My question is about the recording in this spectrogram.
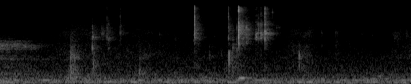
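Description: A stethoscope being handled and readied: a few sharp clicks and rustles from about two seconds in, the loudest near the middle, over a steady low room hum.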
